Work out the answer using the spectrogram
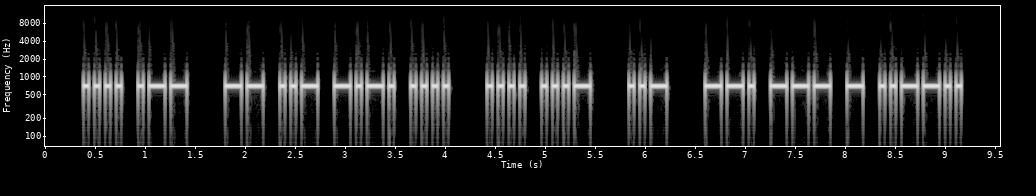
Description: Morse code, heard as a keyed tone, about 22 wpm, 700 Hz. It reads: HW MUCH HV U GOT?
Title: Sentences from Top 300 Words and Abbreviations 22wpm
